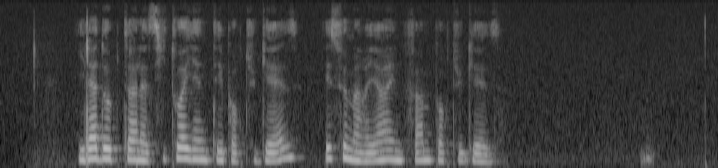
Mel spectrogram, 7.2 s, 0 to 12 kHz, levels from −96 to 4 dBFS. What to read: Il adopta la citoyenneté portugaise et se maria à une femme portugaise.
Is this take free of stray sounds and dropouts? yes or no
no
